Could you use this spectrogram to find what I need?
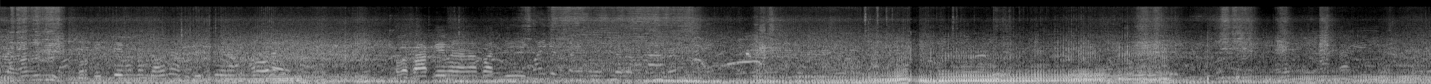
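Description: A crowd chatters and cheers in the distance.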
